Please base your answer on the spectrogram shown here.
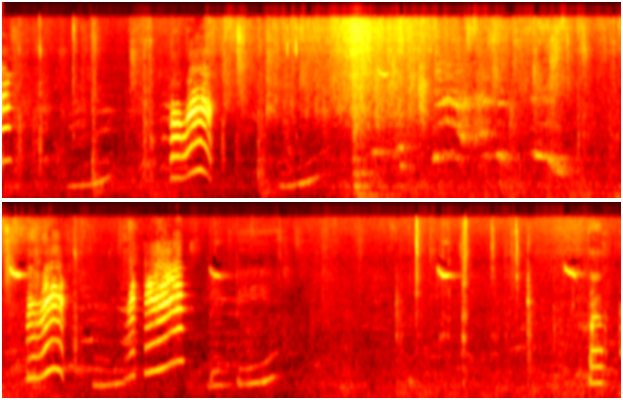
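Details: Pet green ringneck parakeet talking, reportedly saying papa and mummy: a series of short harmonic voice-like syllables, some wavering and stacked, spaced irregularly, with soft chirps and faint background noise in an indoor setting.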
